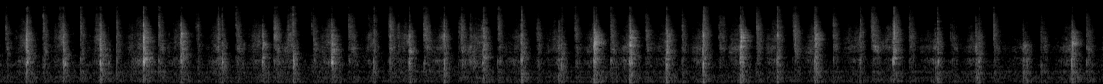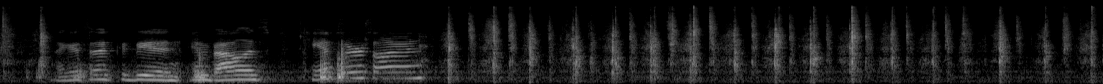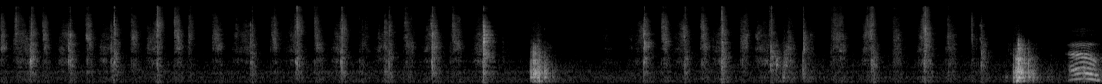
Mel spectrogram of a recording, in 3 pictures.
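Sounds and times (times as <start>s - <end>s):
cards being shuffled: 0.0s - 11.8s, 15.3s - 27.1s, 28.3s - 32.0s.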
